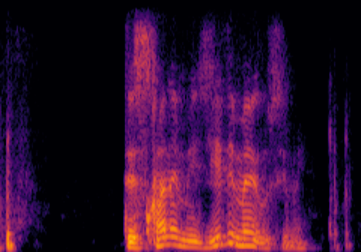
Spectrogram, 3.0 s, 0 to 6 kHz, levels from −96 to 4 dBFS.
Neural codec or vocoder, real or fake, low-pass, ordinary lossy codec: none; real; 5.4 kHz; Opus, 24 kbps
